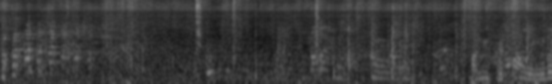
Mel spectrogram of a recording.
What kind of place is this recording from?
park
